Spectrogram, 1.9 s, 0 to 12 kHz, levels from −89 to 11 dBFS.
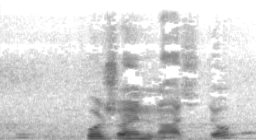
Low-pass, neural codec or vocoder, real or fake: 10.8 kHz; none; real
